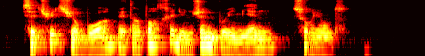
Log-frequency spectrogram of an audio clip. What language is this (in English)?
French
